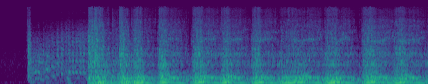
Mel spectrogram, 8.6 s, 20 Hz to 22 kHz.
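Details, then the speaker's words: Squarebody truck with Summit 1103 cam, Edelbrock Performer aluminum heads, Super Victor intake with 2-in spacer, 600 CFM carb: choppy lope with sharp puffing ticks each beat, sounds like a tractor; exhaust leak where header flanges rotted off at cylinder head. "I got to change these manifolds or these headers cuz the flanges on the cylinder head are rotted off where the they're welded, where they meet to the head. And it sounds like a tractor."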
